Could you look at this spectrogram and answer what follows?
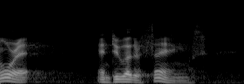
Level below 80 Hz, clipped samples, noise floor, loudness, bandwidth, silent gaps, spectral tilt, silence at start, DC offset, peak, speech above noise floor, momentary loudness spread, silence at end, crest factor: -66 dBFS; under 0.1%; -64 dBFS; -34 LUFS; 11.5 kHz; none; -7 dB/octave; 0 s; under 0.1%; -14 dBFS; 31 dB; 21 LU; 0.4 s; 20 dB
